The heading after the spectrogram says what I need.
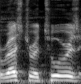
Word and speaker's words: restaurateur: note that they are restaurateurs in their Instagram bios. Simon is one of the few who doesn't spell it with that obnoxious N, restaurateur. That is not a thing. It makes no sense.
